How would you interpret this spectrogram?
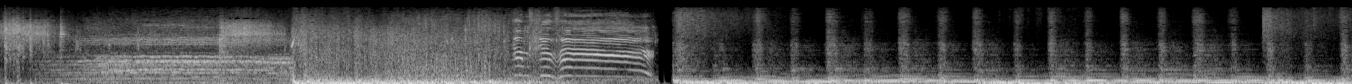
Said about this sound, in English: bring up the holy hand grenade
